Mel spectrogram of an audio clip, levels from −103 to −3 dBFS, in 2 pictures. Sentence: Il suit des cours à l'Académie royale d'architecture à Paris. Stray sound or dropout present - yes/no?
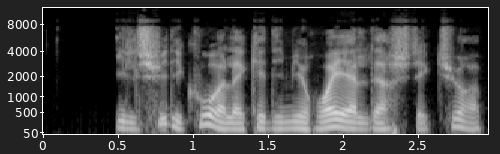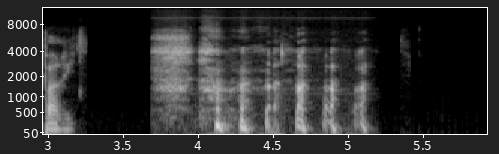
yes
